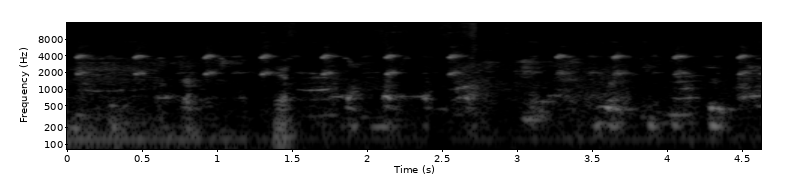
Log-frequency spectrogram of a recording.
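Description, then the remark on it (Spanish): Frogs call steadily in the background, a rapid series of short, evenly spaced chirping croaks that continue throughout, with faint low murmuring underneath. “si escuchan unas ranas por ahí, es que así la Sí, sí.”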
